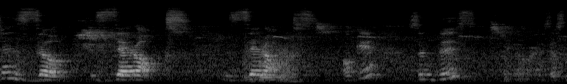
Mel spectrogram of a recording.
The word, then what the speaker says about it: Xerox: so though it is an x it is pronounced as the xerox xerox okay so this is not working so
